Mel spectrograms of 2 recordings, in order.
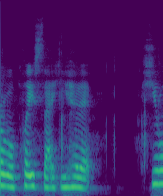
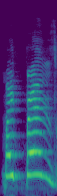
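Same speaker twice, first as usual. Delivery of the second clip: high, loud cry of joy; cried; 11 semitones higher, 7 dB louder than usual. A narrator's reading. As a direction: cry out to the tiny friends. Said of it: "cried the elephant".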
